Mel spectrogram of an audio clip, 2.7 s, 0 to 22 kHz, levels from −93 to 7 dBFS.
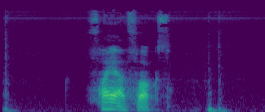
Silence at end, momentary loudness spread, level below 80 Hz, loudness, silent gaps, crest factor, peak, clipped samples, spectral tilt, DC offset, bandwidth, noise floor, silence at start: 0.5 s; 24 LU; -64 dBFS; -28 LUFS; none; 20 dB; -14 dBFS; under 0.1%; -5.5 dB/octave; under 0.1%; 15 kHz; -73 dBFS; 0.9 s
